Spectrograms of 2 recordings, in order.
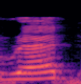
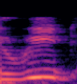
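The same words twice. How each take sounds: First: The vowel is short, like in 'bed'. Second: The vowel is long, like in 'seed'. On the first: The action happened in the past. "it becomes read when the action is already done in the past" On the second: The action happens now. "I read a book"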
